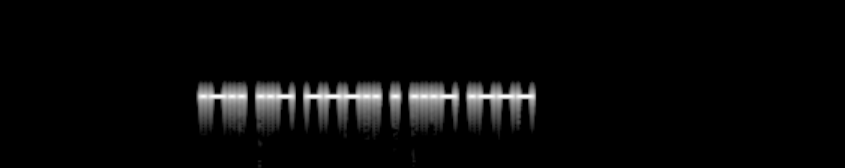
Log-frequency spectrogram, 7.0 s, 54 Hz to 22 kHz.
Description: Morse code, heard as a keyed tone, about 30 wpm, 700 Hz. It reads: LU8EVJ
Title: DXCC-100 Call Signs - 6 Characters - Repeated 2x - 30wpm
